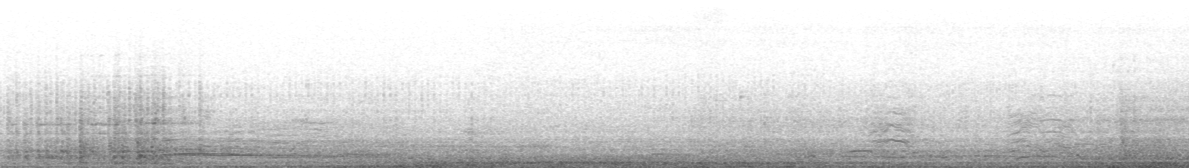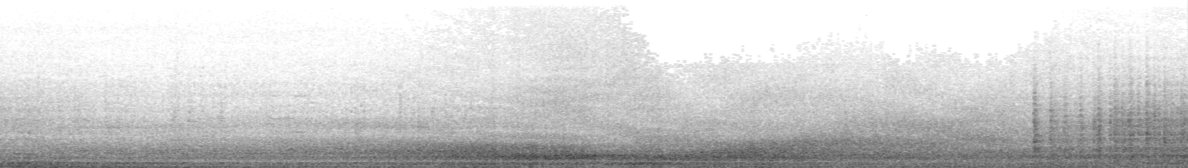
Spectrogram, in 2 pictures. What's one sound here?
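A roller coaster train rumbles and roars along its track in the distance, swelling louder for a while.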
